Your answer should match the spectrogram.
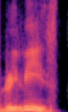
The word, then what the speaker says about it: released: the last letter of released d is a d and the pronunciation is like a t released okay release yes okay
